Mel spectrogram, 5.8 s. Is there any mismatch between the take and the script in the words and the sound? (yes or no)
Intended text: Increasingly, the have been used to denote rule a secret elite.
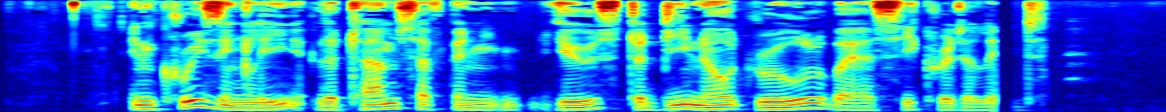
yes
